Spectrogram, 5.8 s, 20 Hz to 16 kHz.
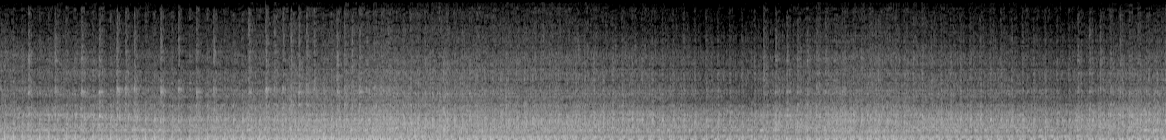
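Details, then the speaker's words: Rebuilt Honda GV150 mower engine (transmission still disassembled) idles with an irregular, lumpy beat, missing now and then; owner suspects choke, ignition fault or coil, and the spark plug was not replaced. Cause unconfirmed. "air est aussi un défaut d'allumage ou à la tête de la bobine et j'ai pas changé la bougie donc ça tout y'a peut-être ça aussi on pourrait peut-être entre en ligne de compte"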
